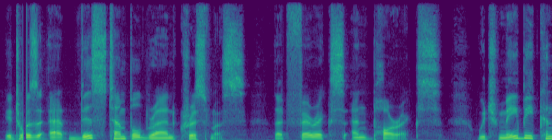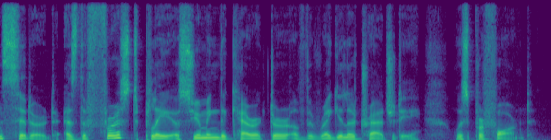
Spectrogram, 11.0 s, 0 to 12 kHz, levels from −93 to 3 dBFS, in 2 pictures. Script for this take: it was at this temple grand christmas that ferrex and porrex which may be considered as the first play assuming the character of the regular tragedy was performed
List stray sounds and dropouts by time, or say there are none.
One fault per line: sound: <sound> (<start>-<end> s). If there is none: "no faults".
sound: dropout (0.2-0.3 s)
